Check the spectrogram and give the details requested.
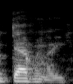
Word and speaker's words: Graveney: It's called the River Gaveney. That's spelled Graveney.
